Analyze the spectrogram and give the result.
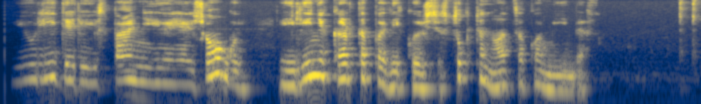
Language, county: Lithuanian, Vilnius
